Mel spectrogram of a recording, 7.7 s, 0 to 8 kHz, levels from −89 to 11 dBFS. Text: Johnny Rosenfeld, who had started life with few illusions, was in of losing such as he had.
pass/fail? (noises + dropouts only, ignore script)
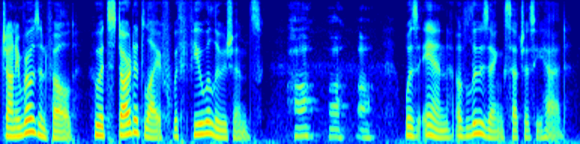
fail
